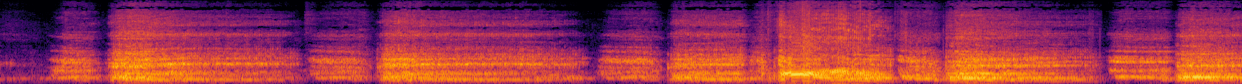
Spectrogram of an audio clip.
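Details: Bengal tiger. Deep, throaty roars from a Bengal tiger come in repeated bursts of one to two seconds, separated by brief pauses. Each roar is rough and full-bodied, with a strong low rumble beneath a harsher grating edge.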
